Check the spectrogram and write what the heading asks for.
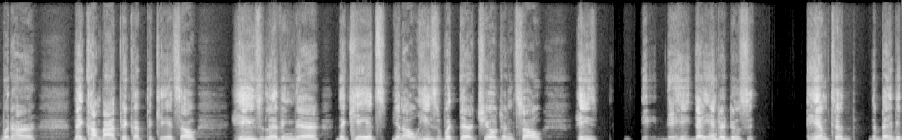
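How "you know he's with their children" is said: ordinary talk, nothing marked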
